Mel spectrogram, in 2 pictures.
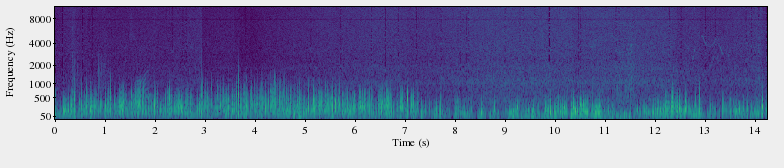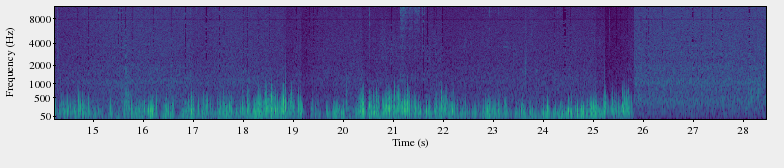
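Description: Wind gusting on the camera microphone, a loud uneven low rumble. About two seconds before the end it cuts off suddenly, leaving only a steady faint hiss.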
